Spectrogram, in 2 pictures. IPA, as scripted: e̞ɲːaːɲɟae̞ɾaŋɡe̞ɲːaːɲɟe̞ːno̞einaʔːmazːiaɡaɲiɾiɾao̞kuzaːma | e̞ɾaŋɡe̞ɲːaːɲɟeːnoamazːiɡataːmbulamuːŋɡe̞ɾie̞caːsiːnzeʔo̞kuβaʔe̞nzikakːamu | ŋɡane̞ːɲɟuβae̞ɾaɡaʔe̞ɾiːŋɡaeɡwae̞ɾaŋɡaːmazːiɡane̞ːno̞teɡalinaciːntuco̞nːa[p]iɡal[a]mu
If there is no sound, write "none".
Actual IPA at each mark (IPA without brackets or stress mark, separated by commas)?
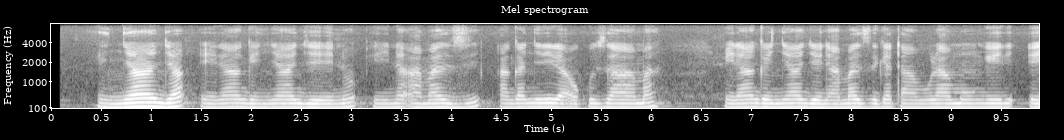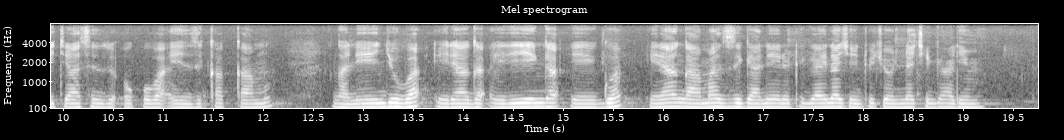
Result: c, i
